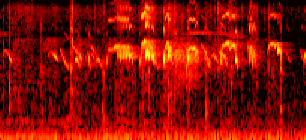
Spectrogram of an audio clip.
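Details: Chickens chirping: a dense run of short, high, slurred peeps, some rising and some falling, overlapping quickly for the whole three seconds with a faint low hum beneath.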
